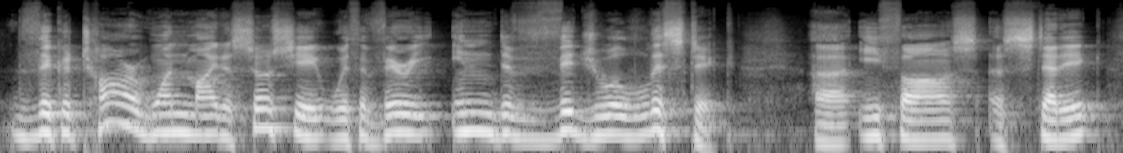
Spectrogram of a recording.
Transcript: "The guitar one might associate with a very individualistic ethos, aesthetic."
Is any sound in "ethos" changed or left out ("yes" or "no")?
no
